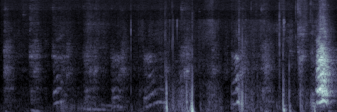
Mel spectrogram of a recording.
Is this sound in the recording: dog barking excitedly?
yes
